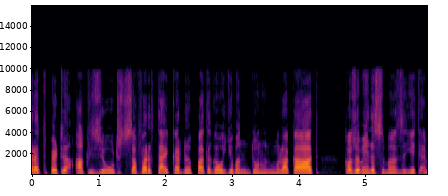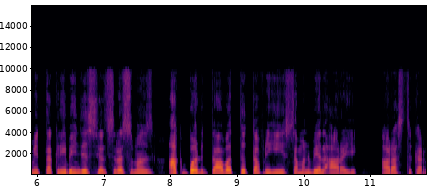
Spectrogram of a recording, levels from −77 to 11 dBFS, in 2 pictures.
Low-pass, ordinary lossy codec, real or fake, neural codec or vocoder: 9.9 kHz; none; fake; vocoder, 22.05 kHz, 80 mel bands, WaveNeXt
